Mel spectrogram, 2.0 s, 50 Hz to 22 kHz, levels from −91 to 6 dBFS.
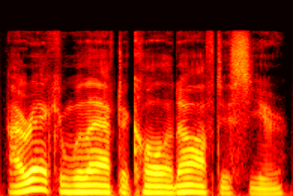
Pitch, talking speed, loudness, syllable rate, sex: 125 Hz, 305 wpm, -15 LUFS, 6.0 syllables/s, male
